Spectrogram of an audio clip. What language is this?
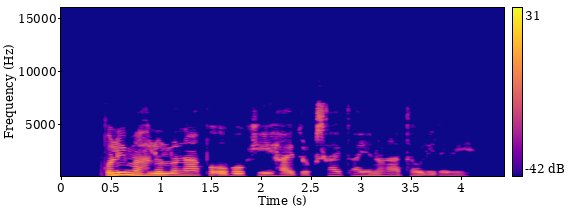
Pashto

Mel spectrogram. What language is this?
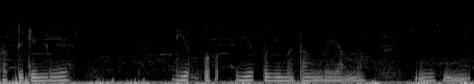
Manipuri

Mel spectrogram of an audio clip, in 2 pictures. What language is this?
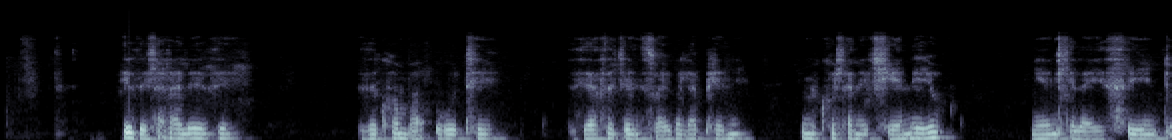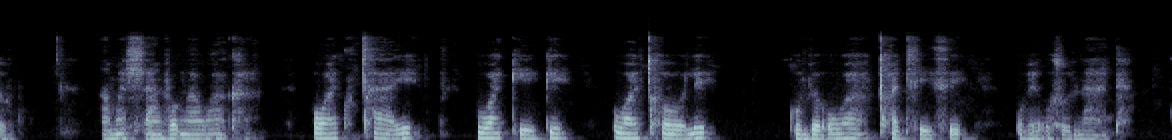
North Ndebele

